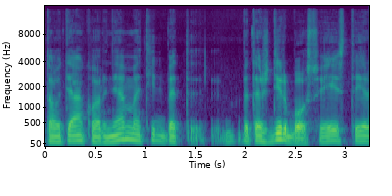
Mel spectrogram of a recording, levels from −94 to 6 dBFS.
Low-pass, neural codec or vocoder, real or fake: 14.4 kHz; vocoder, 44.1 kHz, 128 mel bands every 512 samples, BigVGAN v2; fake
